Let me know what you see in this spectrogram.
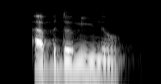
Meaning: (adjective) masculine plural of abdominal; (noun) 1. the abdominal muscles; the abdominals 2. sit-up
- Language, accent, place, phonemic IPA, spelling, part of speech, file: French, France, Lyon, /ab.dɔ.mi.no/, abdominaux, adjective / noun, LL-Q150 (fra)-abdominaux.wav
